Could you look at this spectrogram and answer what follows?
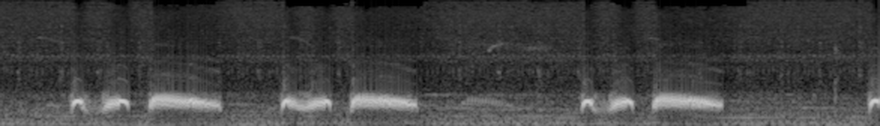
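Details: Spotted dove cooing, played as a lure for other doves: repeated phrases of two or three quick hooked notes ending in a sustained even coo, about three phrases in under six seconds.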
